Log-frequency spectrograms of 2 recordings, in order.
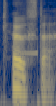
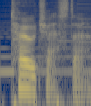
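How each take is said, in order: First: It is said exactly like the word toaster. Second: It is said as tow-chester, with a ch sound. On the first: The speaker calls it right. "It's pronounced toaster" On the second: The speaker calls it wrong. "if I told you that was pronounced Towchester. Nope, it isn't"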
